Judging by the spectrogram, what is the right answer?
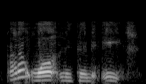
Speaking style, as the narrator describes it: replied Elnora

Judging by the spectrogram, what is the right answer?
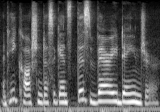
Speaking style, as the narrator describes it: cried Miss Peyton

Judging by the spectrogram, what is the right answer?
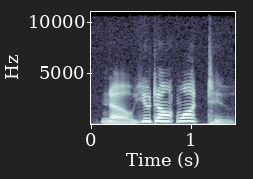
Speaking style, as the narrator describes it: said Mrs

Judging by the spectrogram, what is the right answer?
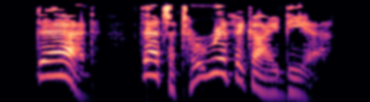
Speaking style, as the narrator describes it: he exclaimed

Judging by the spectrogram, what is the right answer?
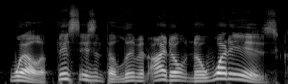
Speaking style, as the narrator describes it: cried

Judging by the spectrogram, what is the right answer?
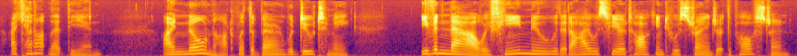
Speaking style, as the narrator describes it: said the lass in a frightened voice

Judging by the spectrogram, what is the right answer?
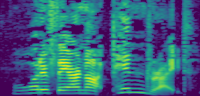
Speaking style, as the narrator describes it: quavered Elnora

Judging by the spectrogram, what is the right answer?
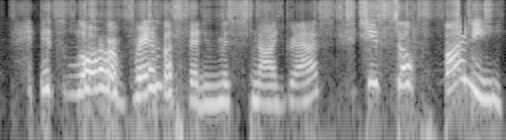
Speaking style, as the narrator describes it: spluttered the girl

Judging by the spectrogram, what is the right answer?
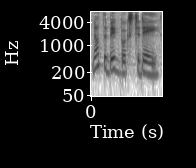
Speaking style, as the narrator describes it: laughed the Harvester

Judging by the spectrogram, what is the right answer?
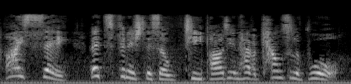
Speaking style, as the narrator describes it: Noel interrupted and cried out

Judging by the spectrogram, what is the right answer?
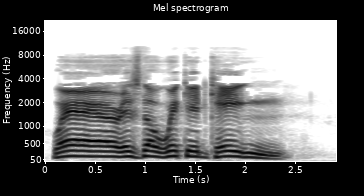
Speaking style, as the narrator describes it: a voice thundered

